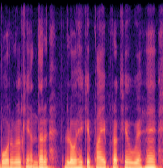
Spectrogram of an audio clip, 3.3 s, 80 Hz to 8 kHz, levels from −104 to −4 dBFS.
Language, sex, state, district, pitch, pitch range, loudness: Hindi, male, Jharkhand, Garhwa, 125 Hz, 120-130 Hz, -17 LUFS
